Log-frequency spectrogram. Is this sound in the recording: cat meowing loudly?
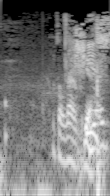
yes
